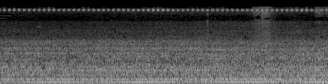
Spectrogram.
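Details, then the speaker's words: Otis elevator motor, replaced around Christmas and aligned, with brass oil-ring running dry and low oil: after adding non-detergent 30-weight oil on the ring, even steady low hum with no scraping while the car runs to floor six; another machine also running nearby. "And it sounds so much better."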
